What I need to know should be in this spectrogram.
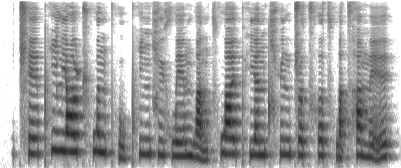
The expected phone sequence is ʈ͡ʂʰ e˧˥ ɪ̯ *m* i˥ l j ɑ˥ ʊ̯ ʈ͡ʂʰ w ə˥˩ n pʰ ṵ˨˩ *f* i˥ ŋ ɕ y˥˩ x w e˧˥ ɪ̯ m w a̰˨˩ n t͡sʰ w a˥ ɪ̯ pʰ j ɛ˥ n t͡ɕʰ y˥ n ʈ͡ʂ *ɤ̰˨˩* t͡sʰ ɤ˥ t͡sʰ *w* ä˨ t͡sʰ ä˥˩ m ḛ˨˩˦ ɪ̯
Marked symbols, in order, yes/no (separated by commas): no, no, no, yes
